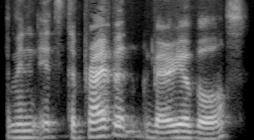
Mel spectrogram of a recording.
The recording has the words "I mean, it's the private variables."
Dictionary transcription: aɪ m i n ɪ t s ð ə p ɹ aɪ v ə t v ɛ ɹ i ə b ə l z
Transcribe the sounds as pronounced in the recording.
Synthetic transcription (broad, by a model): aɪ m i n ɪ t s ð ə p ɹ aɪ v ə t v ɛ ɹ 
